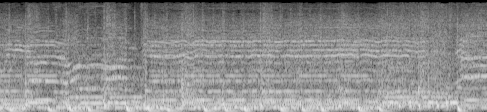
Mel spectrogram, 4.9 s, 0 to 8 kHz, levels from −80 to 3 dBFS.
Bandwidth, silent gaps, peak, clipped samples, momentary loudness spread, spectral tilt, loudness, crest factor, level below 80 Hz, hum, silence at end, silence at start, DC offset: 7.6 kHz; none; 0 dBFS; under 0.1%; 1 LU; -6 dB/octave; -11 LUFS; 10 dB; -20 dBFS; none; 0 s; 0 s; under 0.1%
